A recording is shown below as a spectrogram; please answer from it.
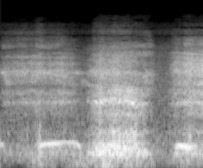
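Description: A man's breathy exhale, like a heavy sigh, lasting about half a second and starting just under a second in. A short, faint hummed note comes before it.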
